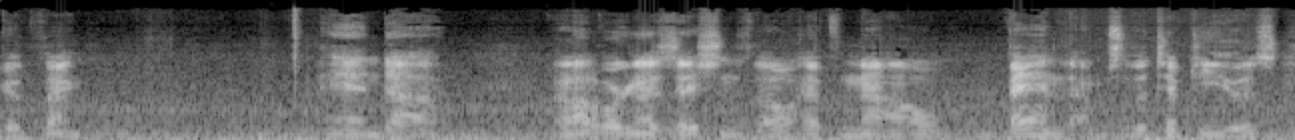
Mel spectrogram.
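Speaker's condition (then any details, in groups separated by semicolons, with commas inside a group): No condition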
